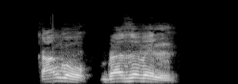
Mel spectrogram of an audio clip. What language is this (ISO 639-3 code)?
snd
